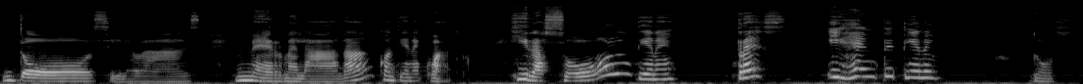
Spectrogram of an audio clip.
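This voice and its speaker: A woman with a fairly low, expressive voice teaches a recorded lesson, drawing out her words. She spells words letter by letter, stretches syllables, and praises her students between prompts.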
